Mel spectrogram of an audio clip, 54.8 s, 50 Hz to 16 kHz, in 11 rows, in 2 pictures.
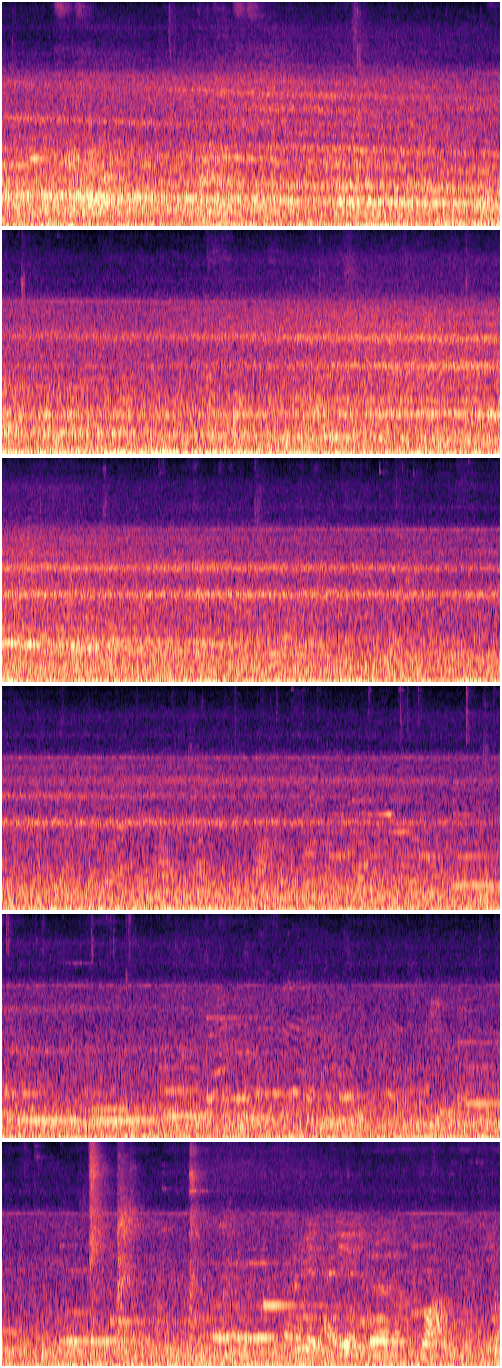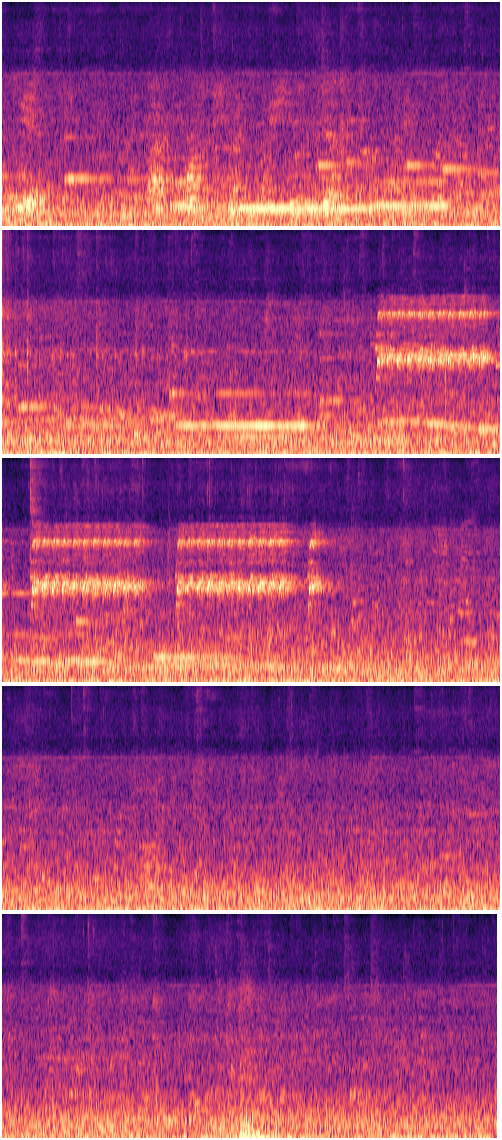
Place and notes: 公館站, Taipei City - walk into the MRT station
Traffic Sound, walk into the MRT station
Da’an District, Taipei City, Taiwan, 4 March 2016, 18:11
